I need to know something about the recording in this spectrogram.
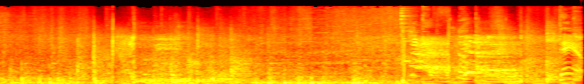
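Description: Footsteps thudding quickly on carpeted stairs as two people run up and down them, over background music.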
